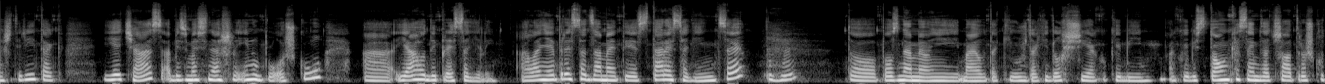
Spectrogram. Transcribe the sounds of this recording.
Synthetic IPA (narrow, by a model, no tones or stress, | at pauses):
ʃt̪iɾit̪aɡ | jɛt͡ʃaza̰bizmɛsinaʃlḭʔinuːplʊɔ̰ʃkuajaɦɔd̪ipɾɛsaɟilḭʔalɛɲɛpɾɛsad͡zamɛt̪ɪɛst̪aɾɛːsaɟint͡sɛ | t̪ɔpɔznaːmɛɔɲimajuːt̪akiːuʃt̪akiːd̪l̩xʃiːakɔkɛbiakɔkɛbist̪ɔŋkasaimzat͡ʃalat̪ɾɔʃku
